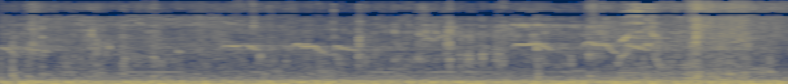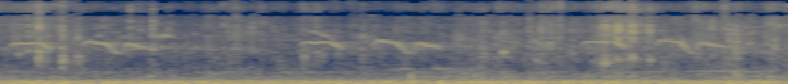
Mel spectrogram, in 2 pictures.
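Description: Small birds chirping: short arching notes, mostly in quick pairs, about once a second, over a steady low rumble and a few faint clicks.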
